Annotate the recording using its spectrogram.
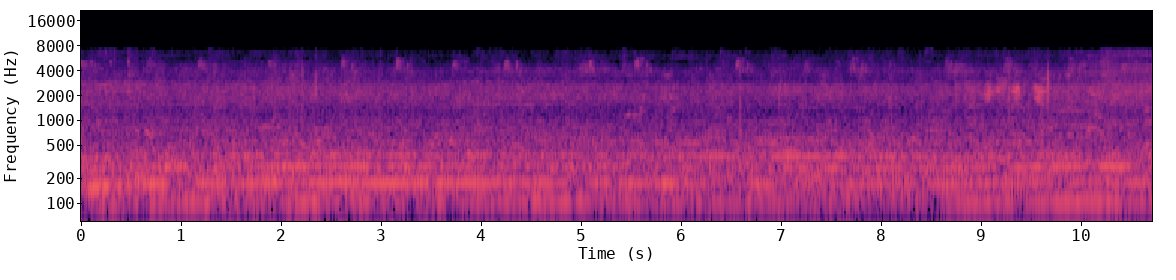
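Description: Outdoor waterfront ambience: a steady low mechanical hum under indistinct background voices of people talking, with a few light clicks about nine seconds in.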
